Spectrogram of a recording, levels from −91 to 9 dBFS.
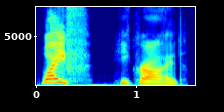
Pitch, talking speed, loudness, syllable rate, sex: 245 Hz, 115 wpm, -17 LUFS, 2.3 syllables/s, female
